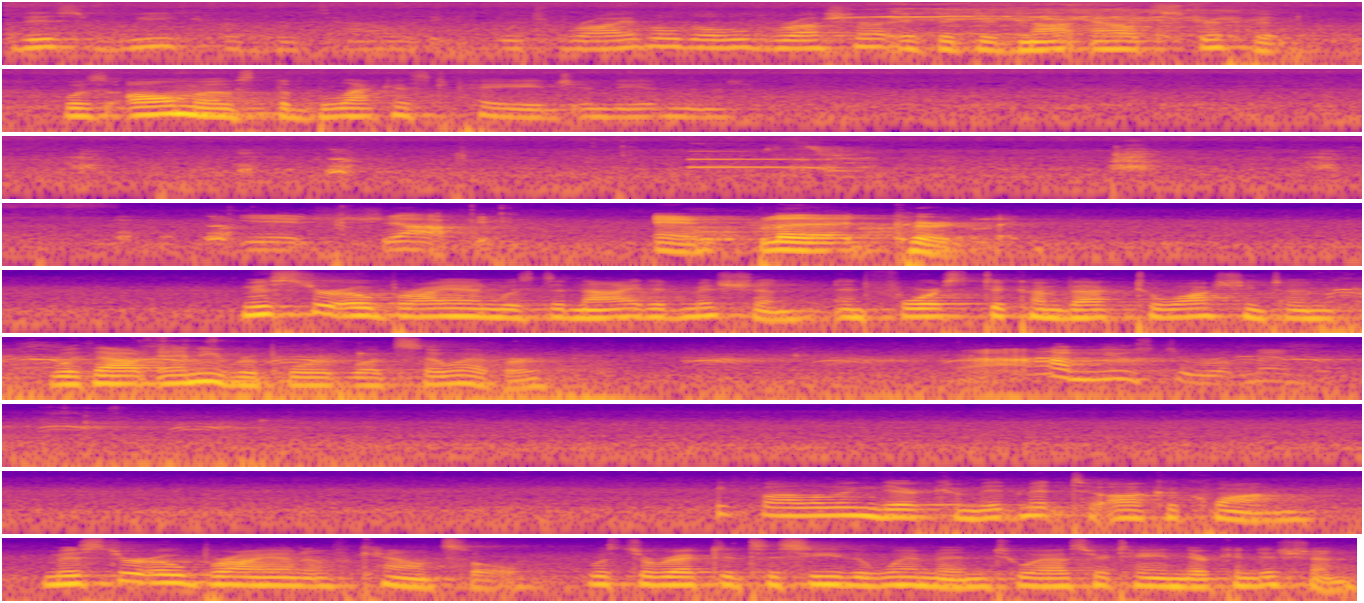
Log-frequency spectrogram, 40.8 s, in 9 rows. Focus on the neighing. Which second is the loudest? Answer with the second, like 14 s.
3 s.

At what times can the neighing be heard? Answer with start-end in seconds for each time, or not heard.
2.7-4.3.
